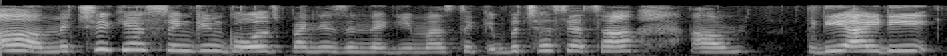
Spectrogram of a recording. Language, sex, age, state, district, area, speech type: Kashmiri, female, 18-30, Jammu and Kashmir, Budgam, rural, spontaneous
